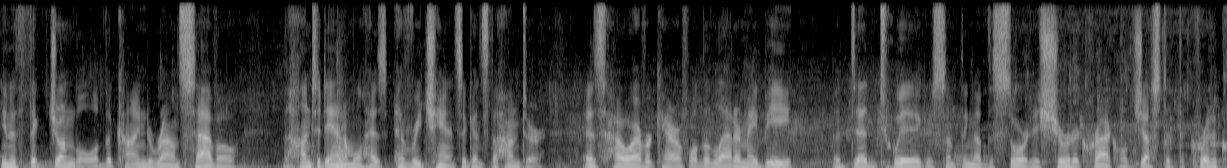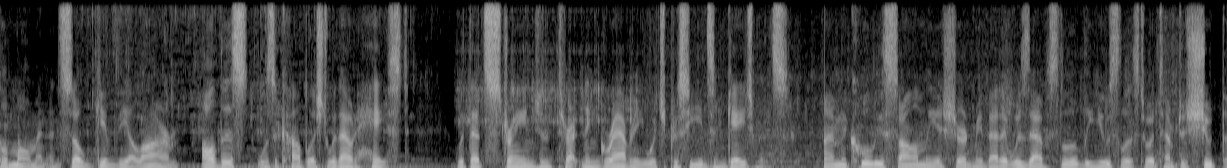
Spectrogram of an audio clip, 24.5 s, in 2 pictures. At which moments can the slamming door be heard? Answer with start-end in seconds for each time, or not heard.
2.2-3.5.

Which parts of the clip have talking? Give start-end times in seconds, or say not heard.
0.0-24.5.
